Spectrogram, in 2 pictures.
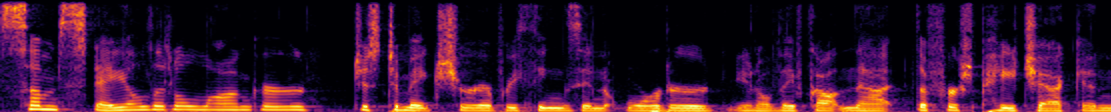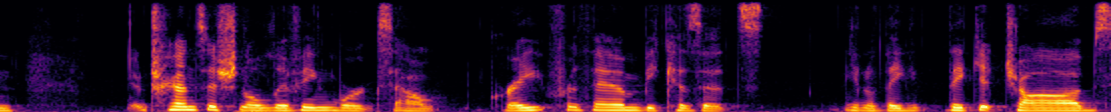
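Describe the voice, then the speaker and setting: An ordinary speaking voice with an American accent moves at a moderate pace with ordinary pitch variation in a very clean recording with a silent background. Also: woman, medium pitch for a woman. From Utah (South Weber, northern Utah). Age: 50s. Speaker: youth shelter outreach coordinator. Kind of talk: interview.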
